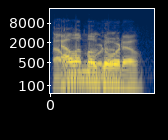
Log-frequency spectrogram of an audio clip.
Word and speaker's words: Alamogordo: Alamogordo.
